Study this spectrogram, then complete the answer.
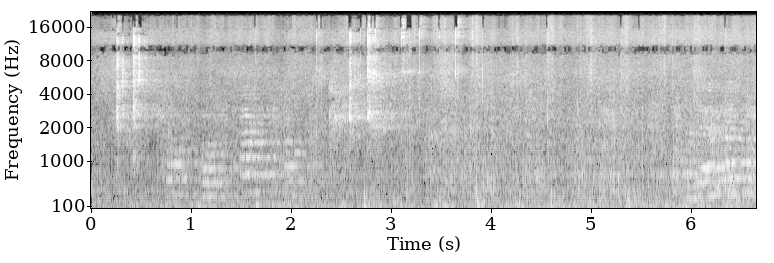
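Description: A horse's hooves clop at a walk on an outdoor riding lesson, a rhythmic near steady beat under a woman's instructions, with occasional metallic jingling of tack.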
